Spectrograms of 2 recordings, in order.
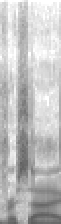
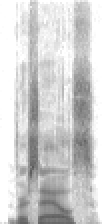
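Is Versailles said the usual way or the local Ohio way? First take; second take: usual; local Ohio. First: It is said the usual, familiar way. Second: It is said the local, different way. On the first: This is how the name is normally known. "They have Versailles" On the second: This is how the town's own people say it. "they just pronounce them differently"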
